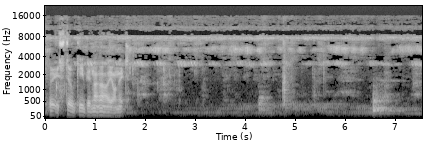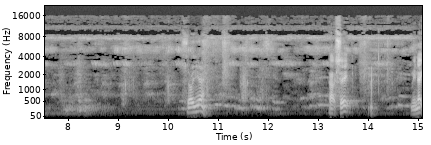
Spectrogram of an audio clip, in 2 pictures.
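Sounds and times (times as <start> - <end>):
insects chirring: 0.0 - 15.0.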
